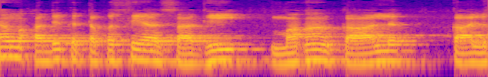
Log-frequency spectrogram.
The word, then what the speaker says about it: काल: इस शब्द को, जो काल का शब्द है ना, इसको मुंह को थोड़ा आराम से खोल कर बोलना है, काल का।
